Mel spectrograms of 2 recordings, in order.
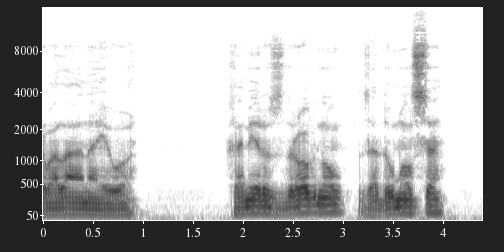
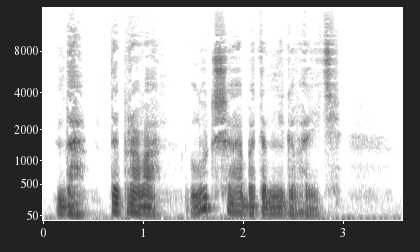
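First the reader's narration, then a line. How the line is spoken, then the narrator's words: Muttering. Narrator (Russian): пробормотал он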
